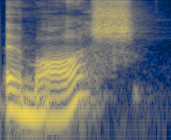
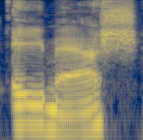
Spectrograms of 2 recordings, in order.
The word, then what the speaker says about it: Amash: And I'm using it to ask you, what's a Justin Amash? – Okay, first of all, props for getting his name right. A lot of people say Amash, and he is a congressman from Michigan.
